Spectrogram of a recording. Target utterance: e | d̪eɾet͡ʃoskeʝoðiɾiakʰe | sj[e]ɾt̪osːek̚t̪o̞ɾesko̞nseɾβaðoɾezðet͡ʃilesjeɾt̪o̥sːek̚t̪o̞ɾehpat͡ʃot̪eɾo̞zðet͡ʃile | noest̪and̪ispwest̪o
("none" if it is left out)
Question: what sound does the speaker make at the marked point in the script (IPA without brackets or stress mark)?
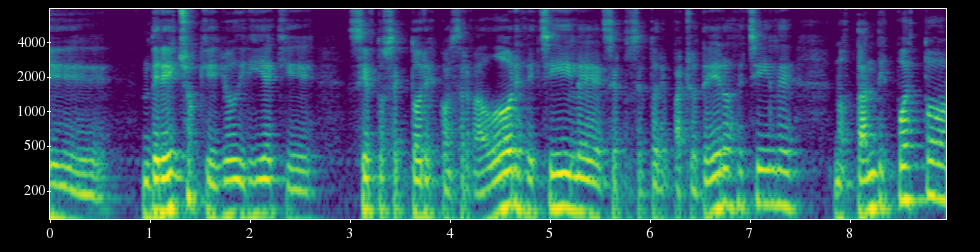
e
